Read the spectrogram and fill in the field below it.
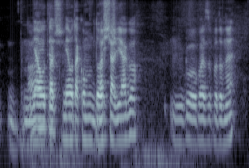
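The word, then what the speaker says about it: Murciélago: Marcialiago było bardzo podobne. W zależności chyba, kto to wymawia. Włosi chyba Murcielago mówią, ale ja se tak wymawiam, bo jestem Polakiem. Po angielsku Murcielago, ale to raczej bez znaczenia.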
